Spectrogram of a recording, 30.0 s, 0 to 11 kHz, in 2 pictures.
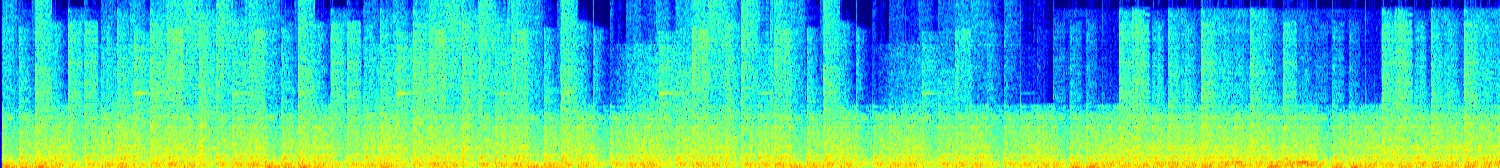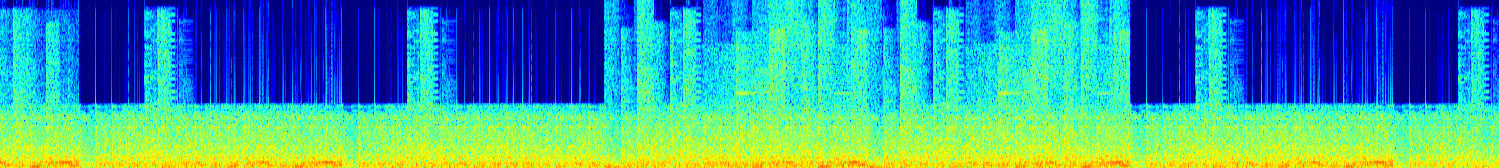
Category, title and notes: Music > Multiple instruments
Short Track #4021 (Industraumatic)
Games, Industrial, Sci-fi, Horror, Cyberpunk, Soundtrack, Ambient, Underground, Noise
